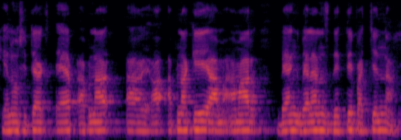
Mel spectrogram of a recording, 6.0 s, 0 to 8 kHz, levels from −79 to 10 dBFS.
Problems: none marked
